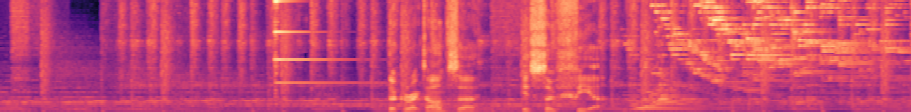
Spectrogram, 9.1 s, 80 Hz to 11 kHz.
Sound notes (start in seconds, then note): 2.7 bell rings; 6.2 bright chimes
